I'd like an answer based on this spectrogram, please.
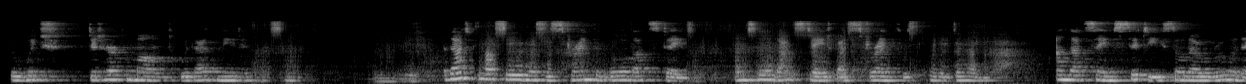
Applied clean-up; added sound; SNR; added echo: neural separator model SepFormer DNS4.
